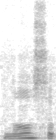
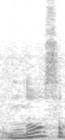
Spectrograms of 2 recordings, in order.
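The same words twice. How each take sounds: First: It is said with a frightened, fearful tone. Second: It is said with an astonished, surprised tone. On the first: The speaker is afraid of them. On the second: The speaker did not expect it.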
